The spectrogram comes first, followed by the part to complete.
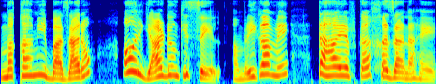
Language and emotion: Urdu, happy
